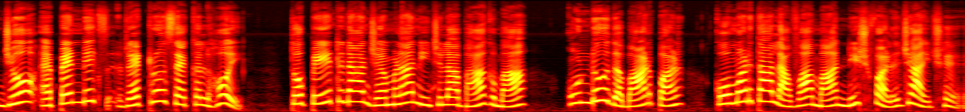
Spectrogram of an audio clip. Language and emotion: Gujarati, neutral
